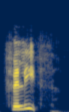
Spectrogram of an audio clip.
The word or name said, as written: feliz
